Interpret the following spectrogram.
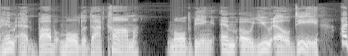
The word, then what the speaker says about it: Mould: Mould being M-O-U-L-D. I pronounced it Bob Mould.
